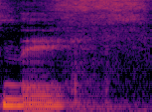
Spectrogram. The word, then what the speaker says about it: 네: But 네 is right, but when we saying in the sentences we saying we do not pronounce it 시옷. So this is 네.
